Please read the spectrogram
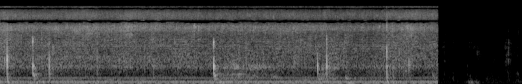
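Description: False morel mushrooms and onion sizzling as they fry in oil in a pan, stirred with a spatula that clicks against the pan a few times. The sizzle cuts off abruptly near the end.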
